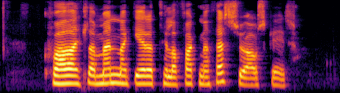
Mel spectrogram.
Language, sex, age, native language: Icelandic, female, 20-29, Icelandic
